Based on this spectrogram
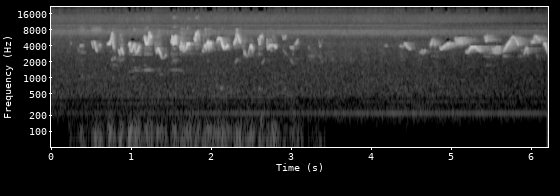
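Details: Two warbled phrases from a painted bunting, each a quick run of high chirpy notes, separated by a second of silence; soft low thumps sound under the first phrase.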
